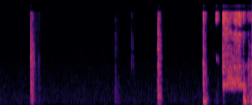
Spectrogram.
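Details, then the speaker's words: Electromagnetic mechanical relay in a lab circuit driven by a waveform generator: sharp, isolated clicks at uneven intervals as the contacts switch; normal operation. "e do have a clicking going on on the relay so the the relay is in the circuit now"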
